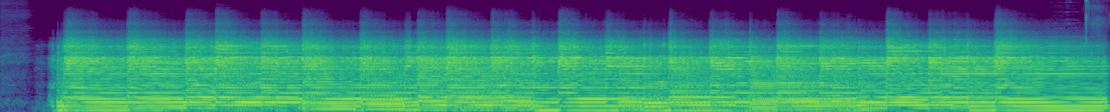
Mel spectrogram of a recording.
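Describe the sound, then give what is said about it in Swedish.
Overdriven electric guitar in the middle pickup position, played through a Benson preamp with some gain, playing steady strummed chords with a thick, distorted tone that rings out loud and continuous from start to finish with no voices. “Här hade jag önskat att det fanns en separat volym till halsmicken, för det hade jag velat dra ner lite på mellanläget.”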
